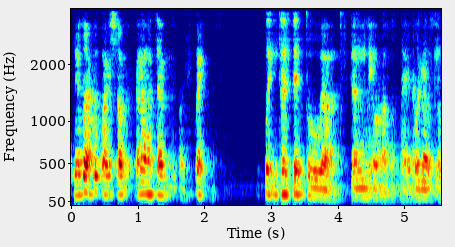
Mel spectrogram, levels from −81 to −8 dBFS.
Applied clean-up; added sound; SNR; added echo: neural mask model DeepFilterNet 3.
